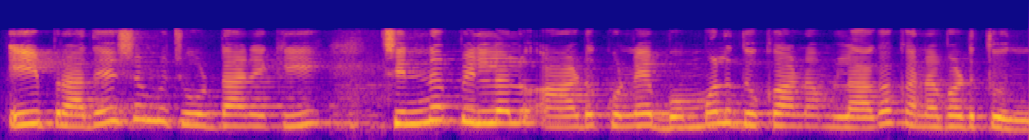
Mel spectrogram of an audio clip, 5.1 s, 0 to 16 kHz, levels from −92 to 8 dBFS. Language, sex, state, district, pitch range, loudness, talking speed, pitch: Telugu, female, Telangana, Komaram Bheem, 270-330 Hz, -16 LUFS, 105 wpm, 290 Hz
